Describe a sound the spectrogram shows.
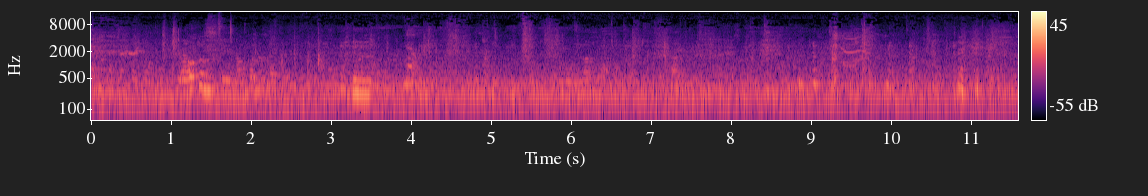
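A crowd of men and women talks and murmurs nearby outdoors.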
